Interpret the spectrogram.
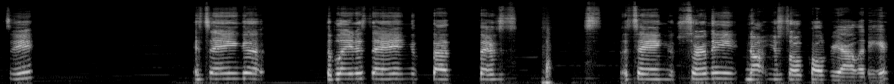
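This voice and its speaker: A woman giving casual commentary on a game, explaining things in a halting way. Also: on the high side, fairly even intonation, bright, forceful tone, rough recording. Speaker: gaming companion. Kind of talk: casual let's play commentary. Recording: game music behind the voice.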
